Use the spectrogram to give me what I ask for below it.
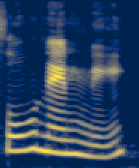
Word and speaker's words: tsunami: very dtive now Tsunami Tsunami is pronounced so namely it a series of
